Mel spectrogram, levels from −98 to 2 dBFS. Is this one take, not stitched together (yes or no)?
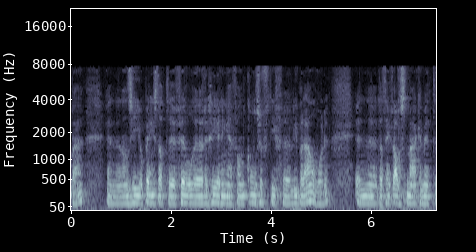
yes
